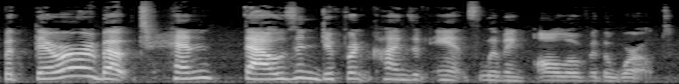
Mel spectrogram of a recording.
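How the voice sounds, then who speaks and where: A woman's voice: on the high side, expressive, fairly quick, pushed and bright. A woman preschool teacher reading a picture book aloud expressively, with questions and chatty asides for small children.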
